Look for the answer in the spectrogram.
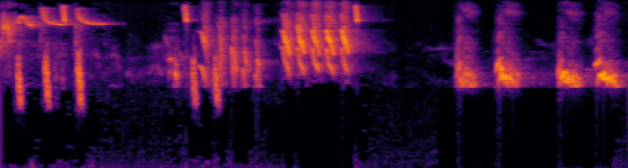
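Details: Song thrush lure call for hunting: a series of thin, high, scratchy notes and rapid chattering trills, a brief pause, then three short repeated whistled phrases, recorded clean without background noise.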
